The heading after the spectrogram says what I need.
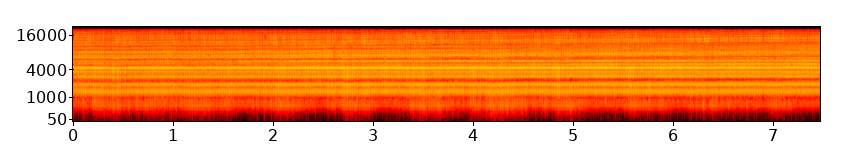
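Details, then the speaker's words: ARCCAPTAIN 200P AC/DC TIG welder on AC at 140 Hz, balance 20%, 100 amps, set like the welder's Miller: steady, even high-pitched buzz with no crackle or sputter; stable normal AC TIG arc, little haze, shiny bead. "All right, that's pretty much exactly where I like it and kind of how I would have it on my miller. Nothing wrong with that at all."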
